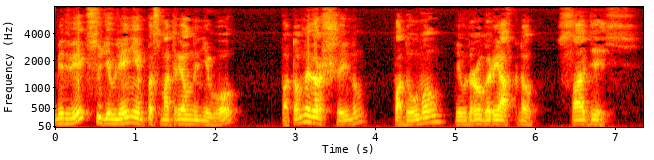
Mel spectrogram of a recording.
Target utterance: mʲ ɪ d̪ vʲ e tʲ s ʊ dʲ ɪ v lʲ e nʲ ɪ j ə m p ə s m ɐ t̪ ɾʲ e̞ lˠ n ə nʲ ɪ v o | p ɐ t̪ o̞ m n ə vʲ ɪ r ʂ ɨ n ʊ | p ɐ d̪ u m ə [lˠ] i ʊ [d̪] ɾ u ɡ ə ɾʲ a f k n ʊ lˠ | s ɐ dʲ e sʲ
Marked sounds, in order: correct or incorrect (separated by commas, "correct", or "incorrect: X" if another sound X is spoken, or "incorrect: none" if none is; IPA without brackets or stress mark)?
correct, correct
